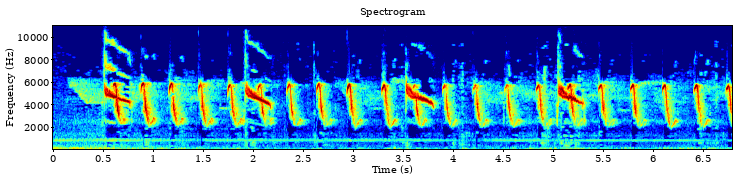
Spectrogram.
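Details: Newly kept female white-eye, 2020, breaks into a rapid 'líu' run: around eighteen short, high, downward-slurred notes delivered evenly at about three per second, over a faint continuous hum.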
